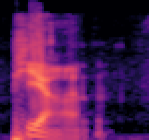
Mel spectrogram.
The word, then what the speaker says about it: Paean: word of that title and I could not pronounce it but it is it I found out how and it is uh Pon and basically pan just means a hymn or a song of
